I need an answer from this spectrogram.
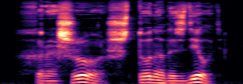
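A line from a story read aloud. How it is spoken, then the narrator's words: Mumbled. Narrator (Russian): пробормотал господин Радио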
